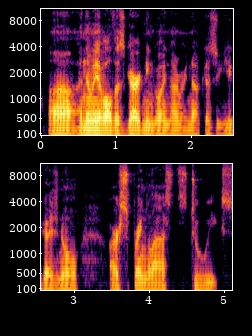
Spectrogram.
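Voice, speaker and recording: With a western Canadian accent, a man talks at a moderate pace and medium pitch. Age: 60s. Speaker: small engine repairer. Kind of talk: casual chat. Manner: animated.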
